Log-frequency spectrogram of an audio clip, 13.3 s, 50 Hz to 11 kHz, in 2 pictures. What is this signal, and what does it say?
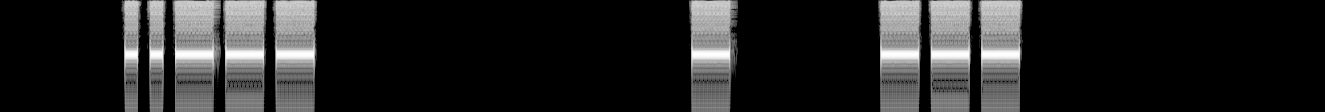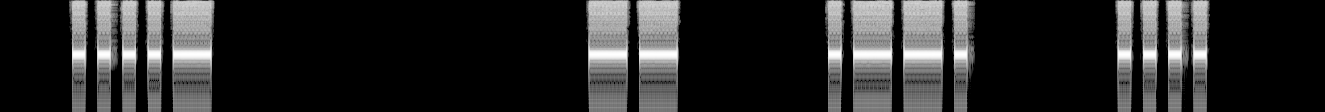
Morse code, heard as a keyed tone, about 19 wpm, spaced as for 9 wpm, 800 Hz. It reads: 2 TO 4 MPH
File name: Spaced Characters / Spaced Characters-mp3s / Weather 4 14 sp @18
